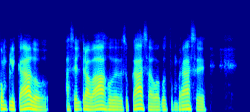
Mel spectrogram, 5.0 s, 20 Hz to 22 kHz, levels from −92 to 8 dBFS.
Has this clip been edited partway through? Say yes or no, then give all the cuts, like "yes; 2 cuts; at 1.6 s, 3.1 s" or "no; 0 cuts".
no; 0 cuts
